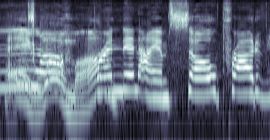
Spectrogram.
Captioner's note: kissing loudly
